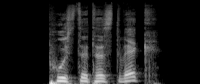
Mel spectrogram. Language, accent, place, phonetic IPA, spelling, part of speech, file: German, Germany, Berlin, [ˌpuːstətəst ˈvɛk], pustetest weg, verb, De-pustetest weg.ogg
- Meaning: inflection of wegpusten: 1. second-person singular preterite 2. second-person singular subjunctive II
